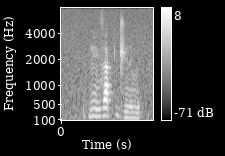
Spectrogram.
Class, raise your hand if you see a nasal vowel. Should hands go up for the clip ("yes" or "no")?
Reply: yes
